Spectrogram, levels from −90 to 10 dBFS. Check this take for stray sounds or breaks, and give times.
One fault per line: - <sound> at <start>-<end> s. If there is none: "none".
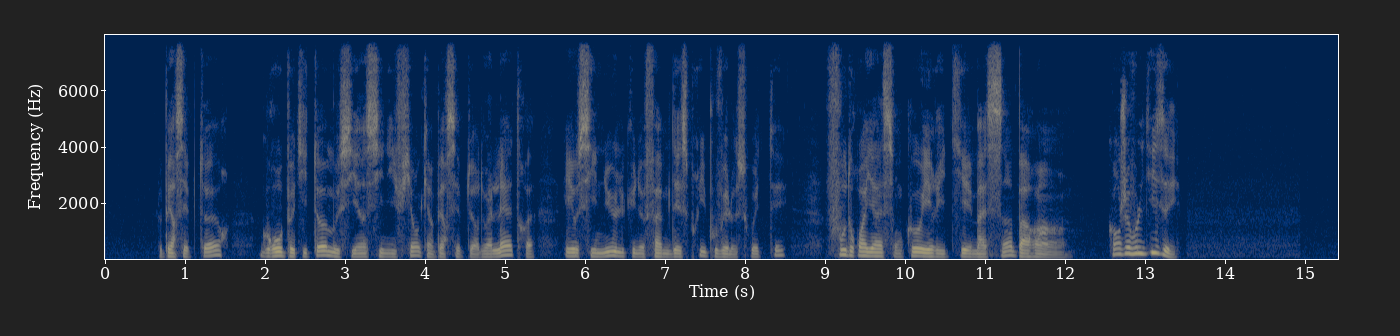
none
